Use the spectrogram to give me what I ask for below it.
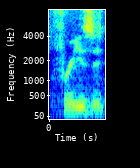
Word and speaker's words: Fries: fries now his name is fries but it's pronounced fries it's weird but now Batwoman didn't really do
